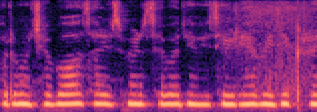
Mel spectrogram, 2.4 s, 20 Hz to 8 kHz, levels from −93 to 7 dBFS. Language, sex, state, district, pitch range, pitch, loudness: Hindi, female, Himachal Pradesh, Shimla, 240-250 Hz, 245 Hz, -12 LUFS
